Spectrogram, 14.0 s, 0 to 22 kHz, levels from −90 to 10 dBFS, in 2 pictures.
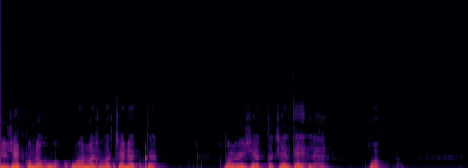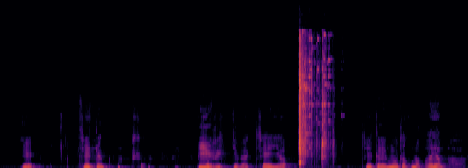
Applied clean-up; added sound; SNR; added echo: none; Shatter; -5 dB; none.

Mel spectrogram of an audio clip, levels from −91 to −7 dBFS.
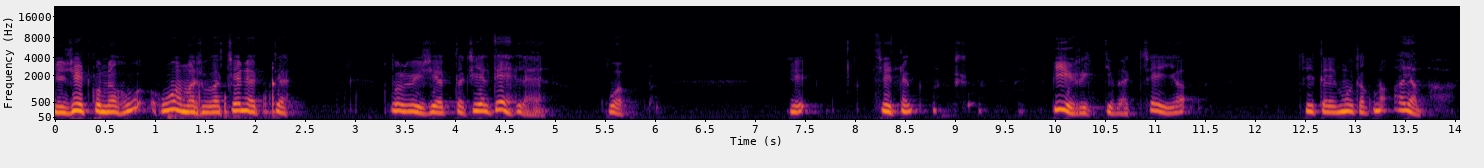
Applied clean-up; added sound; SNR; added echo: none; none; none; none.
